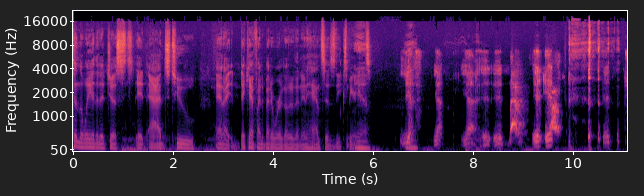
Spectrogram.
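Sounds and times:
speech: 0.0s - 11.0s
dog barking in short sharp bursts: 8.7s - 9.8s.

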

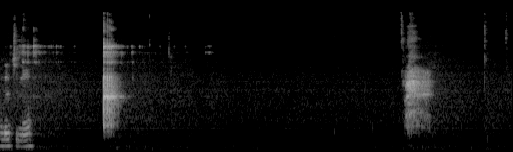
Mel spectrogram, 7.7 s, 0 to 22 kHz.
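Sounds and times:
speech: 0.0s - 0.7s
glasses clinking together in a toast: 1.6s - 2.2s.

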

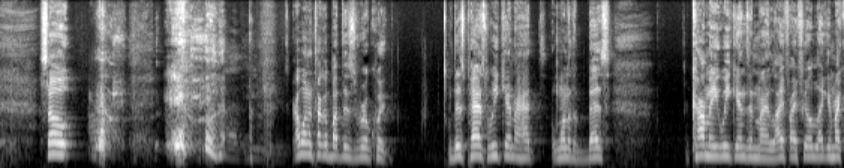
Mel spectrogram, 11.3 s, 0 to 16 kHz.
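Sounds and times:
speech: 0.6s - 1.4s, 4.0s - 5.3s, 6.0s - 8.4s, 9.2s - 11.2s
person with mucus clearing throat while sick with Omicron: 1.2s - 3.5s.

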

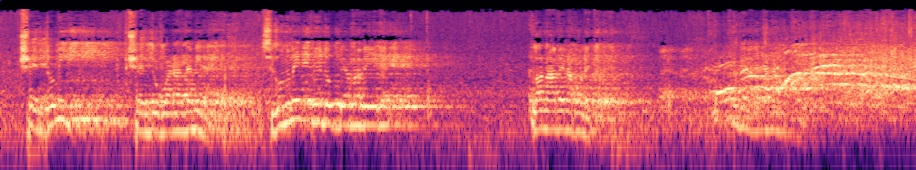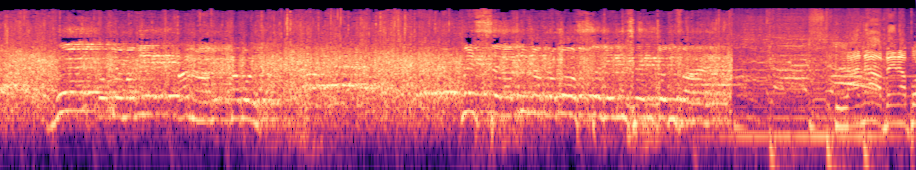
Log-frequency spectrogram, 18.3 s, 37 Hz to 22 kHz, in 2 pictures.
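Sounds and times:
speech: 0.3s - 4.4s, 5.3s - 6.3s
people shouting and cheering: 7.1s - 18.3s
crowd clapping: 8.5s - 16.6s.

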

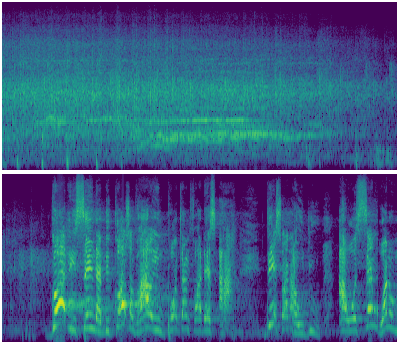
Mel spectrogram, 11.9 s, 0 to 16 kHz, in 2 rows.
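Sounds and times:
church congregation clapping hands during a sermon: 0.0s - 7.5s
speech: 7.0s - 11.8s.

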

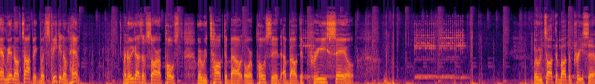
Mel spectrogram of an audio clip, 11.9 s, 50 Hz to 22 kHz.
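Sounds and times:
speech: 0.0s - 1.7s, 2.4s - 7.8s, 10.7s - 11.8s
shuffling: 0.2s - 2.6s, 7.6s - 11.8s
phone's electronic ringtone: 5.8s - 7.0s, 8.2s - 9.6s, 10.7s - 11.8s.

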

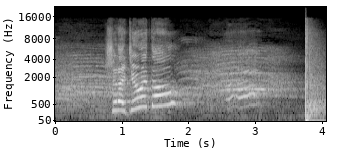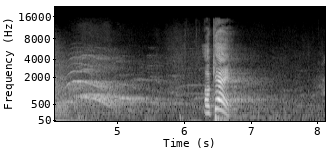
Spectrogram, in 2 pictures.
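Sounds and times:
speech: 0.8s - 1.9s, 6.3s - 6.8s
balloon popped with a tack: 3.8s - 4.4s.

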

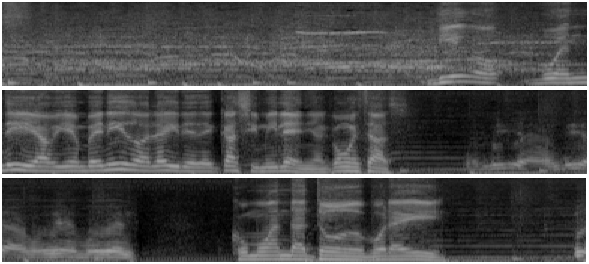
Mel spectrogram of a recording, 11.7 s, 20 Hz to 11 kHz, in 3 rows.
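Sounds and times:
crowd applauding: 0.0s - 4.0s
speech: 2.9s - 10.8s.

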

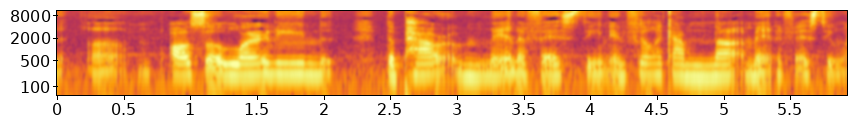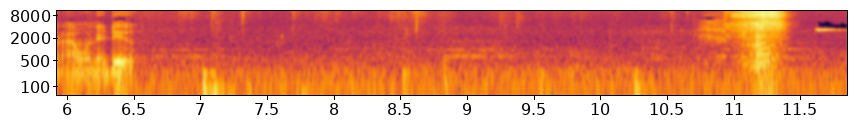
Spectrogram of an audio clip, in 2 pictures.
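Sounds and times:
speech: 0.3s - 6.6s
wet breathy sniffle from a person's nose: 10.8s - 11.6s.

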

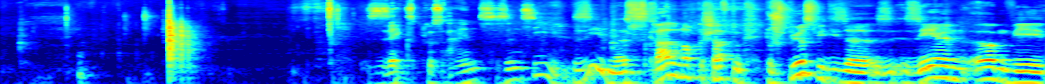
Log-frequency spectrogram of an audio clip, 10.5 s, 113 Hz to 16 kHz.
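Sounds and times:
dice clattering across a wooden table: 1.4s - 2.0s
speech: 3.7s - 10.4s.

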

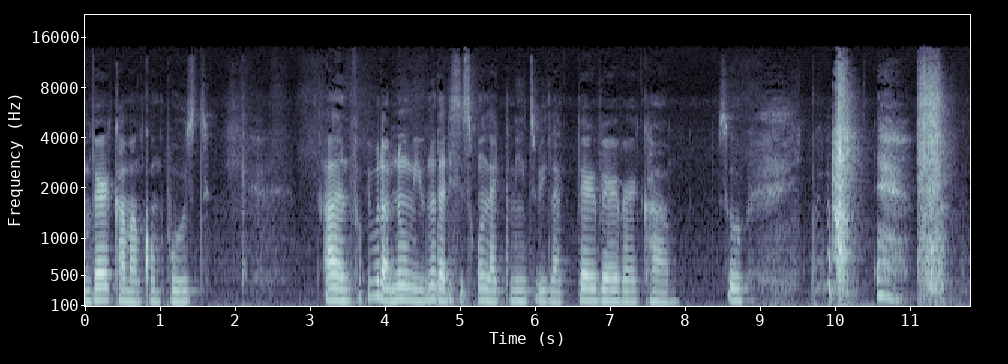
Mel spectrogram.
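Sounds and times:
speech: 0.0s - 1.7s, 3.2s - 9.2s, 9.9s - 11.0s
person sneezing: 9.9s - 10.4s, 11.0s - 11.6s.

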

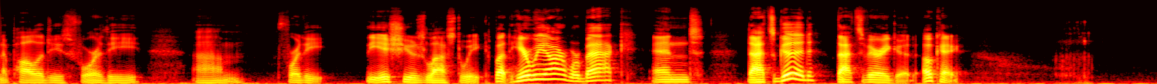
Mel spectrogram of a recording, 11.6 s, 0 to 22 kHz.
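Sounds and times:
speech: 0.0s - 9.6s
person sipping chamomile tea: 10.1s - 11.2s.

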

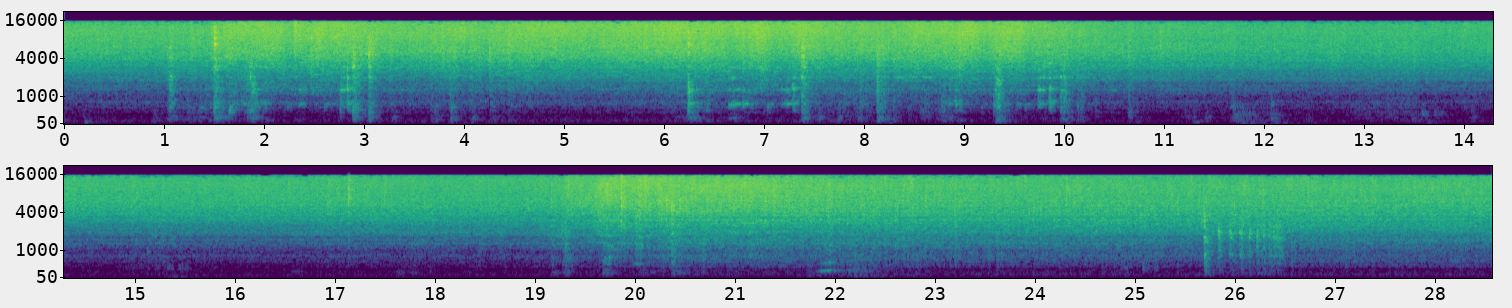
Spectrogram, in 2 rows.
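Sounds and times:
food frying sizzle in a kitchen in the morning: 0.0s - 28.5s.

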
